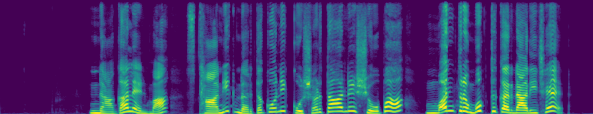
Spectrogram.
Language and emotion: Gujarati, surprised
